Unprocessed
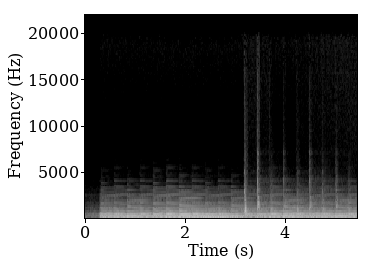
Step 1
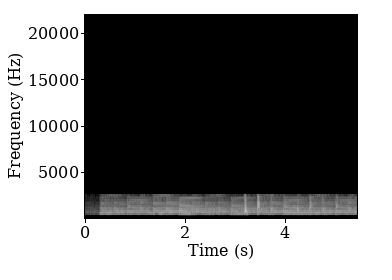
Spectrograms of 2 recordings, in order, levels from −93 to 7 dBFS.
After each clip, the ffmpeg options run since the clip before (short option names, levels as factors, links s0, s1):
-af "afftfilt=real='re*between(b*sr/4096,560,2500)':imag='im*between(b*sr/4096,560,2500)':win_size=4096:overlap=0.75,volume=1.33"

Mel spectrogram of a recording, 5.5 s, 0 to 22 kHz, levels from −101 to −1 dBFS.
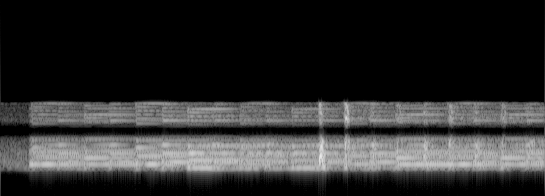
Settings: -af "asuperstop=centerf=1400:order=12:qfactor=2.3,volume=2.51"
